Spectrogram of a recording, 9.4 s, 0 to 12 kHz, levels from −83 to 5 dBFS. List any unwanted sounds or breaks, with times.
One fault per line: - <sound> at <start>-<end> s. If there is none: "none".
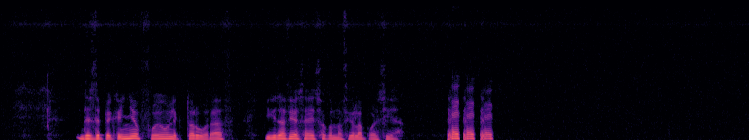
- laugh at 5.6-6.2 s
